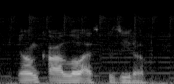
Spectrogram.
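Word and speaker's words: Giancarlo Esposito: Giancarlo Esposito.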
